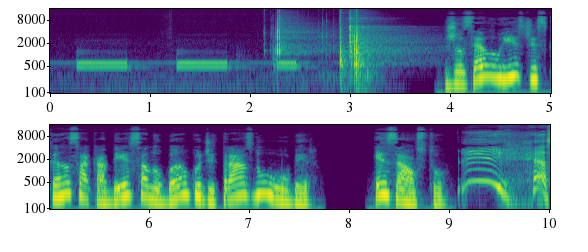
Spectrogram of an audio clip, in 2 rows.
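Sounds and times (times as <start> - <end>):
phone handling clicks and rattling: 2.2 - 3.6
speech: 4.0 - 10.0.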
